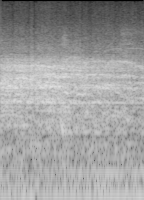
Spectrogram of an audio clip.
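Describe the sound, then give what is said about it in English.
A stadium crowd at a football game cheers as the USC team comes out on the field, in a steady, loud, dense roar of many voices, holding level for about two seconds with no single voice standing out. “And just listen to that crowd.”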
